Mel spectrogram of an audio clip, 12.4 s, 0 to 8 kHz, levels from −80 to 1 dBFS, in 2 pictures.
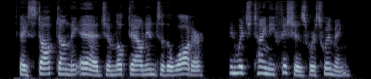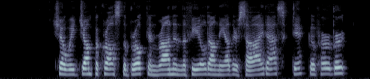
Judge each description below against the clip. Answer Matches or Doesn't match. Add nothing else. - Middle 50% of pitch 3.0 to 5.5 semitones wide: Doesn't match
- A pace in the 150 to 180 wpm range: Matches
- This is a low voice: Doesn't match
